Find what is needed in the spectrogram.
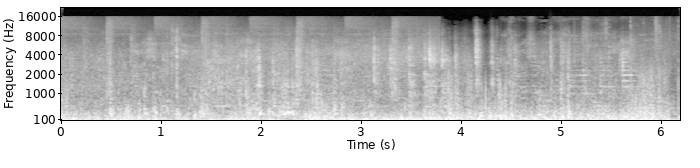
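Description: A large yellowfin tuna splashing and thrashing as it is gaffed and hauled over the side of a small boat, with a quick string of knocks and slaps, over heavy wind noise on the microphone.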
